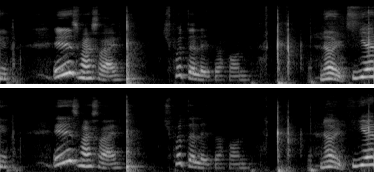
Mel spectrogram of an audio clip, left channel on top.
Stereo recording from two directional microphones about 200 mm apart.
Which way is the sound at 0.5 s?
15° right (ahead or behind).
